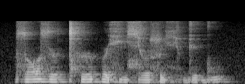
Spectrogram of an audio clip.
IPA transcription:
z ɔ z ə˞ ǀʰ ə˞ p œ xʲ e ɕ ɤ ɬ ə ç ɤ ɡ e ɡ u

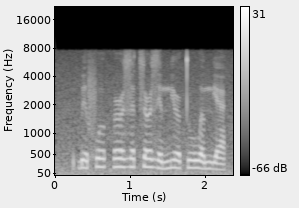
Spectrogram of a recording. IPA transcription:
ɓ ɪ˨ f ʊ˦ | ə˞˦ z ə˦ t͡s ə˞˦ z ɪ˨ mʲ ə˞˦˨ t̪ u˦ w ə˨˦ mʲ æ˨

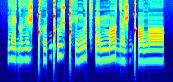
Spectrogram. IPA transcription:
ð ɛ ɡ ʊ ð ɪ ʒ ǃʰ ʊ ǃʼ u ʒ ǃʰ ɪ ŋ ʊ t͡sʼ ɛ mː ɔ d ʌ ʒ ǃʼ ɑ ŋ ɑ

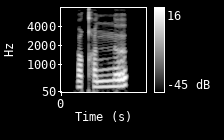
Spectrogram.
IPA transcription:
ʊ qʰ ɘ nː ə

